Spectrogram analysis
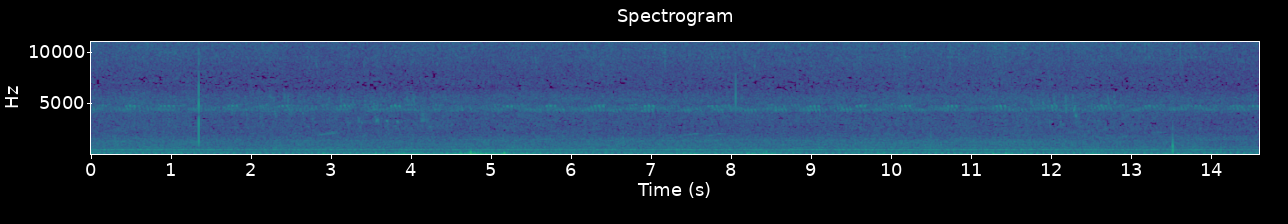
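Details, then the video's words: Swarming honey bees settled on a tree, recovered onto a Dadant hive, phone-recorded: an unbroken low, even buzzing drone throughout, with a brief louder swell of a bee flying close at mid-clip and faint clicks. "Essaimage - Honey-bee-swarm"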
